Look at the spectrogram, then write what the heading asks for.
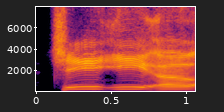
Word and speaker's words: Georges: It's his name, dude, Georges, but I'm pretty sure the S is silent, and then Melies, and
